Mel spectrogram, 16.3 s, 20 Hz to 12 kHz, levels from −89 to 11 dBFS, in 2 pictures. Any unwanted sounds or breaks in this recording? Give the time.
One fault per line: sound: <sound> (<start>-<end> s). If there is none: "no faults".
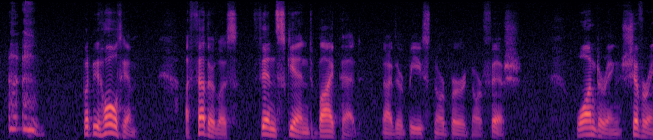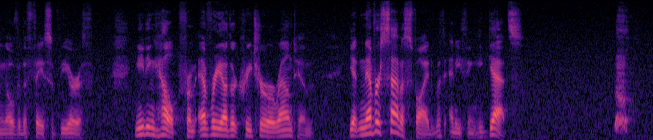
sound: throat clearing (0.1-0.6 s)
sound: bark (15.8-16.1 s)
